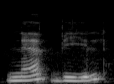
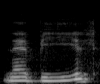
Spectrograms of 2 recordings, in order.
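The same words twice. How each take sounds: Both takes have the same delivery.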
